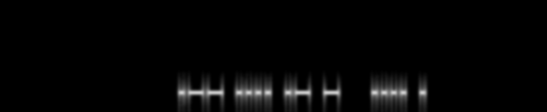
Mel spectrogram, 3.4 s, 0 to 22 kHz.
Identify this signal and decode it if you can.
Morse code, heard as a keyed tone, about 40 wpm, 700 Hz. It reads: WHAT HE
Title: Sets of 2 Words 40wpm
